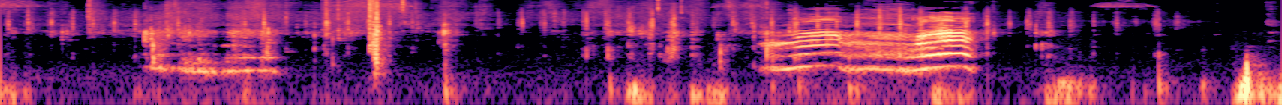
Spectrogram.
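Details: Yellow pregnant stray cat, early morning, following a person; two harmonic meows, a shorter one near the first second and a longer wavering one around five to six and a half seconds, with scattered clicks and rustling between.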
